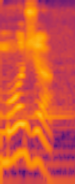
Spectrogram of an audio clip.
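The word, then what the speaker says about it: Mougins: When I saw them that, they were like, oh, Moja. I say, Moja? How it could be Moja? But their pronunciation and our pronunciation is quite different.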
